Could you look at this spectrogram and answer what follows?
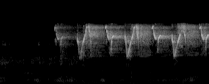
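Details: Bar-winged prinia calling a rival, another prinia reportedly responding straight away: after a short silence, one continuous run of loud, sharp, high chirps with quick dipping notes, repeated about four times a second.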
